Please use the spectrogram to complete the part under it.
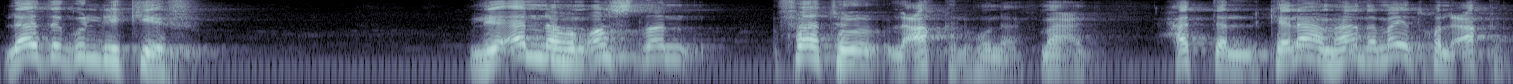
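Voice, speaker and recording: A sheikh delivering a religious lesson in a notably high male voice. He keeps his listeners involved by throwing out questions and answering them himself, building each point in a teaching rhythm. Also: lively intonation, a little fast, pauses often, a bit bright. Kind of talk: religious lecture.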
